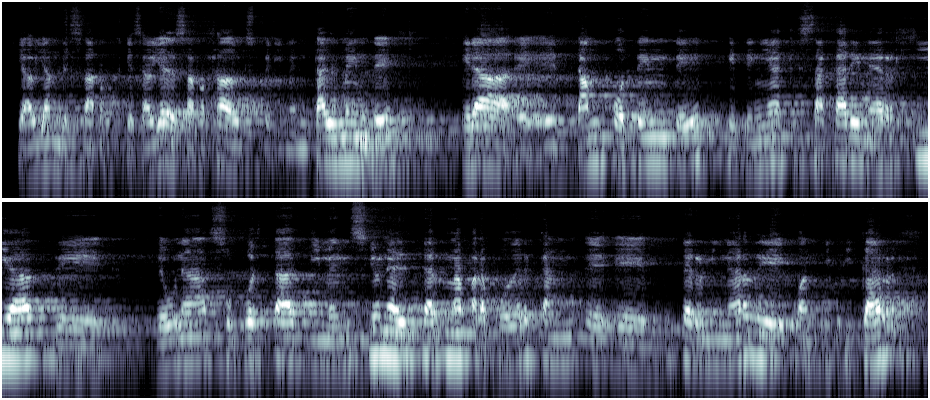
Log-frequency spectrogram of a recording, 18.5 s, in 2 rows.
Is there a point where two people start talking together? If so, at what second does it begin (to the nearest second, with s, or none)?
none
